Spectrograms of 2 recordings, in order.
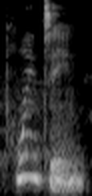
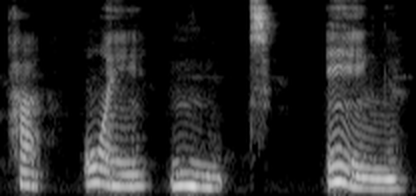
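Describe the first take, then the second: First: Said in the usual way. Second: "Pa, oi, n, t, ing" as isolated sounds with gaps; sounding out. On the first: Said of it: "You say it". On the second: Shown as a demonstration. Teacher breaking pointing down for spelling, sounding out "Pa, oi, n, t, ing" separately. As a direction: segment "Pa, oi, n, t, ing" one sound at a time. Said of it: "So the word is pointing".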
